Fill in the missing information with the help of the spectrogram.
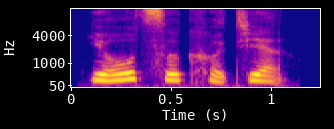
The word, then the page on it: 由此可见: yóu cǐ kě jiàn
